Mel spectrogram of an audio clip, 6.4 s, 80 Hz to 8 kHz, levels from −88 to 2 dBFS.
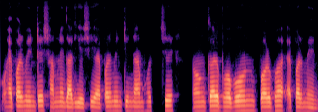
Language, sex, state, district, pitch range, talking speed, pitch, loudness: Bengali, male, West Bengal, North 24 Parganas, 115-125 Hz, 130 wpm, 120 Hz, -18 LUFS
